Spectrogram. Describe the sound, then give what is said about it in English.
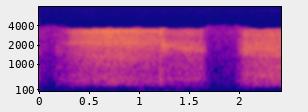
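A big deep breath: a long, airy, wheezy rush of air lasting over a second, a brief silent pause, then a second breathy stretch begins. “Now let's end this beautiful process with a nice big deep breath.”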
